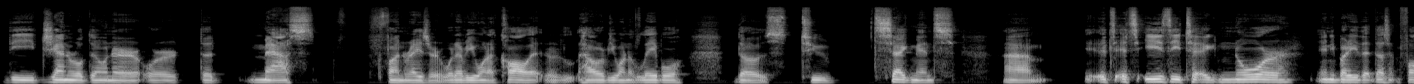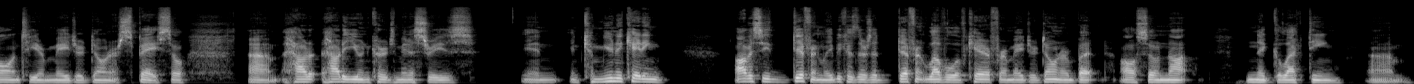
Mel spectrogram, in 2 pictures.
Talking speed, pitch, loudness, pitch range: 140 wpm, 105 Hz, -19 LUFS, 100-110 Hz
